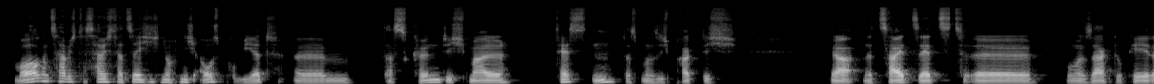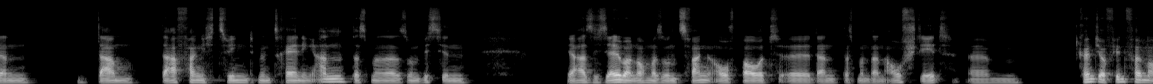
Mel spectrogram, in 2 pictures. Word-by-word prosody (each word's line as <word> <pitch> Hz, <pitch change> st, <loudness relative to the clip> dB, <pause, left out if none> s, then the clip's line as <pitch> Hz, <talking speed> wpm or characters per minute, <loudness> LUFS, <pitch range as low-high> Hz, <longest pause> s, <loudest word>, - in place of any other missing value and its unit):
Morgens 145 Hz, 0 st, +4 dB
habe 135 Hz, -1 st, +1 dB
ich 125 Hz, -, -8 dB
das 125 Hz, -, -11 dB
habe 125 Hz, -, +4 dB
ich 120 Hz, 0 st, -4 dB
tatsächlich 110 Hz, +1 st, 0 dB
noch 105 Hz, -2 st, -2 dB
nicht 110 Hz, -1 st, -5 dB
ausprobiert. 90 Hz, -, -3 dB
Ähm, 85 Hz, +1 st, -3 dB, 0.3 s
das -, -, -5 dB
könnte 105 Hz, +3 st, 0 dB
ich 105 Hz, 0 st, -6 dB
mal 95 Hz, +1 st, +3 dB, 0.4 s
testen, 115 Hz, -1 st, -2 dB
dass 80 Hz, -, -10 dB
man 85 Hz, -1 st, -5 dB
sich 85 Hz, +1 st, -10 dB
praktisch, -, -, -5 dB, 0.9 s
ja, -, -, +4 dB
'ne -, -, -5 dB
Zeit 95 Hz, +1 st, +6 dB
setzt, 95 Hz, 0 st, +1 dB
äh, 85 Hz, -1 st, +3 dB, 0.3 s
wo 85 Hz, -, -8 dB
man 85 Hz, -1 st, -2 dB
sagt: 90 Hz, +1 st, 0 dB
„Okay, 90 Hz, +2 st, 0 dB
dann 85 Hz, 0 st, -3 dB, 0.6 s
da 85 Hz, +1 st, +5 dB
m 90 Hz, -1 st, -4 dB, 0.3 s
da -, -, +4 dB
fange 100 Hz, -1 st, 0 dB
ich 95 Hz, +1 st, -9 dB
zwingend 95 Hz, -1 st, -2 dB
mit'm 90 Hz, 0 st, -3 dB
Training 90 Hz, -2 st, 0 dB
an,“ 125 Hz, 0 st, +1 dB
dass 90 Hz, -, -5 dB
man 90 Hz, -1 st, -3 dB
da 85 Hz, -1 st, +1 dB
so 90 Hz, -, -8 dB
'n 85 Hz, -, -4 dB
bisschen, 85 Hz, -2 st, -6 dB, 0.9 s
ja, 95 Hz, -, +2 dB
sich 95 Hz, -1 st, -8 dB
selber 100 Hz, +1 st, +9 dB
noch 85 Hz, +1 st, +1 dB
mal 90 Hz, -2 st, 0 dB
so 85 Hz, +1 st, -2 dB
'n 85 Hz, 0 st, -2 dB
Zwang 90 Hz, +4 st, +1 dB
aufbaut 85 Hz, 0 st, +2 dB
äh, 85 Hz, -1 st, -1 dB
dann 80 Hz, +1 st, -3 dB
dass -, -, -11 dB
man 85 Hz, -1 st, -6 dB
dann 80 Hz, -1 st, -4 dB
aufsteht. 95 Hz, +3 st, -3 dB
Ähm, 80 Hz, 0 st, -10 dB, 0.6 s
könnte 120 Hz, +3 st, +4 dB
ich -, -, +9 dB
auf -, -, -13 dB
jeden 120 Hz, 0 st, +2 dB
Fall 110 Hz, -3 st, +4 dB
mal -, -, +2 dB
90 Hz, 175 wpm, -24 LUFS, 85-100 Hz, 0.9 s, selber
